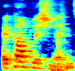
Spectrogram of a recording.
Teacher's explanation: The stress is on the third syllable from the end of the word.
